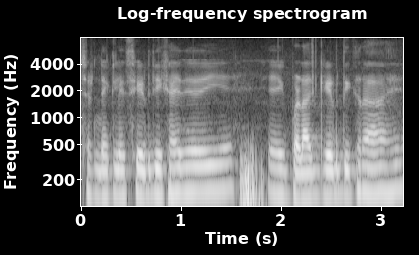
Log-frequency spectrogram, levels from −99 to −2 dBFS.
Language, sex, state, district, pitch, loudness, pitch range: Hindi, male, Chhattisgarh, Bilaspur, 130 Hz, -16 LUFS, 130-140 Hz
